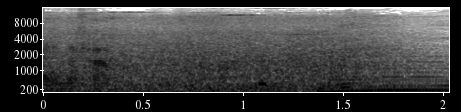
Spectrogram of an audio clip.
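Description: Steady background hiss and rumble under a man's last spoken words. About one and a half seconds in, a song begins with a singer's voice rising into a long held note.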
